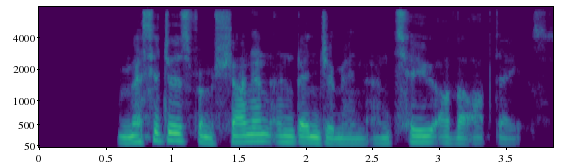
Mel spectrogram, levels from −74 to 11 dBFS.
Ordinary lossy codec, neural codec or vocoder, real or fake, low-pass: none; codec, 16 kHz, 8 kbps, FreqCodec, smaller model; fake; 7.2 kHz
